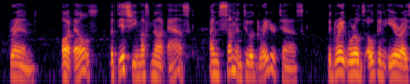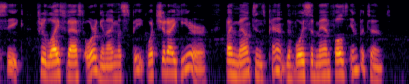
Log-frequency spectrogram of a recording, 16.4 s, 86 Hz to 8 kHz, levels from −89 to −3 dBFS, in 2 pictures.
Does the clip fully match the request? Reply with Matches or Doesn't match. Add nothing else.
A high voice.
Doesn't match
